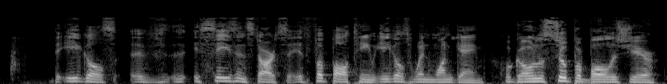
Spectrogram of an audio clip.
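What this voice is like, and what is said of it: Imitates a Philadelphia sports fan. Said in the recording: “my impression of a person from Philadelphia”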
